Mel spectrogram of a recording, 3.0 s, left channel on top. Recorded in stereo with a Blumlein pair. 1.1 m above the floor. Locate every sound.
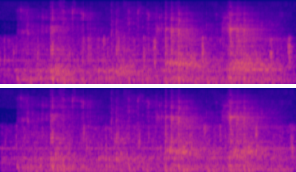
0.2 s chewing: straight ahead, 7.5 m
